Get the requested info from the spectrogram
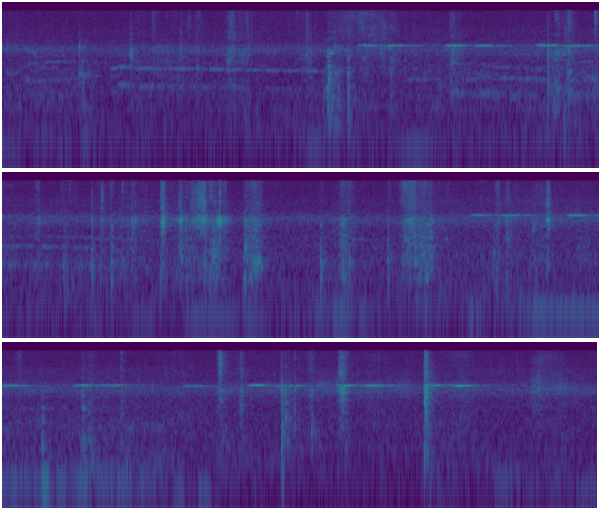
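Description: Songbirds calling: short falling whistled notes and a repeated high chirp. Over them come scattered sharp clicks and taps, bunched together around the middle.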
